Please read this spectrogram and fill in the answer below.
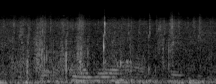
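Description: A short vocal sound with a curving pitch about halfway through, among scattered light clicks.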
